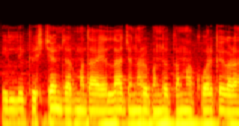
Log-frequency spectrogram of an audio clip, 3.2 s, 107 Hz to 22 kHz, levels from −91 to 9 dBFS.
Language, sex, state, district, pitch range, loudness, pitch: Kannada, male, Karnataka, Shimoga, 105-110 Hz, -15 LUFS, 105 Hz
